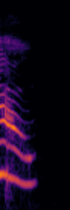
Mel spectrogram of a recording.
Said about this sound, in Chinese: 喵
